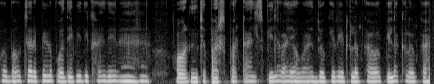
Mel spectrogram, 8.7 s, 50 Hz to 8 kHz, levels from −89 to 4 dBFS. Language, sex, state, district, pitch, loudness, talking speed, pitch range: Hindi, male, Jharkhand, Palamu, 160 Hz, -21 LUFS, 185 wpm, 150-165 Hz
